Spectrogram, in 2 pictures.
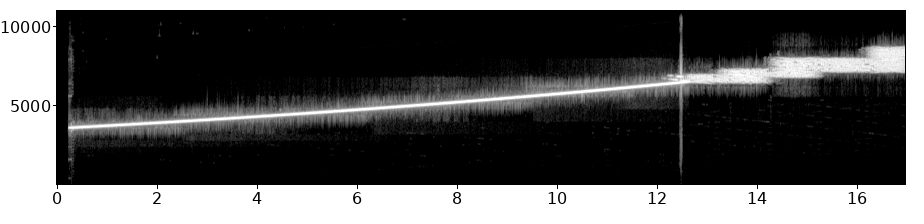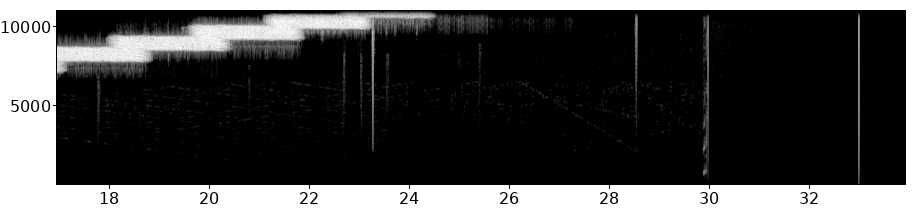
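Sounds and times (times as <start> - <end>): pure electronic tone sweep: 5.4 - 30.0.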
